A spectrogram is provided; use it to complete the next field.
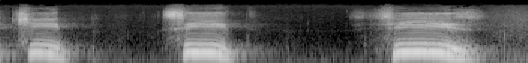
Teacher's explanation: When I say cheap, seed, cheese, I have got spread lips, unrounded.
